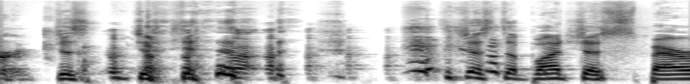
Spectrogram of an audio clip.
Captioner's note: laughter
